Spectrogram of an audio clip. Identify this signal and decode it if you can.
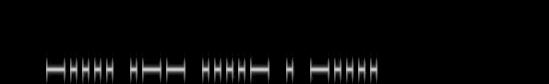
Morse code, heard as a keyed tone, about 20 wpm, 700 Hz. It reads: 6W4E6
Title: Five Challenging Letter-Number Combinations 20wpm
